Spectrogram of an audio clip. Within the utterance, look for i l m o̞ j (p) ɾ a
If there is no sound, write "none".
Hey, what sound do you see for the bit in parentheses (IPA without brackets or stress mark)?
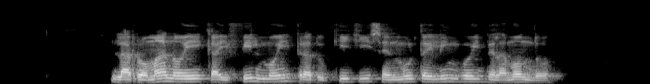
t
